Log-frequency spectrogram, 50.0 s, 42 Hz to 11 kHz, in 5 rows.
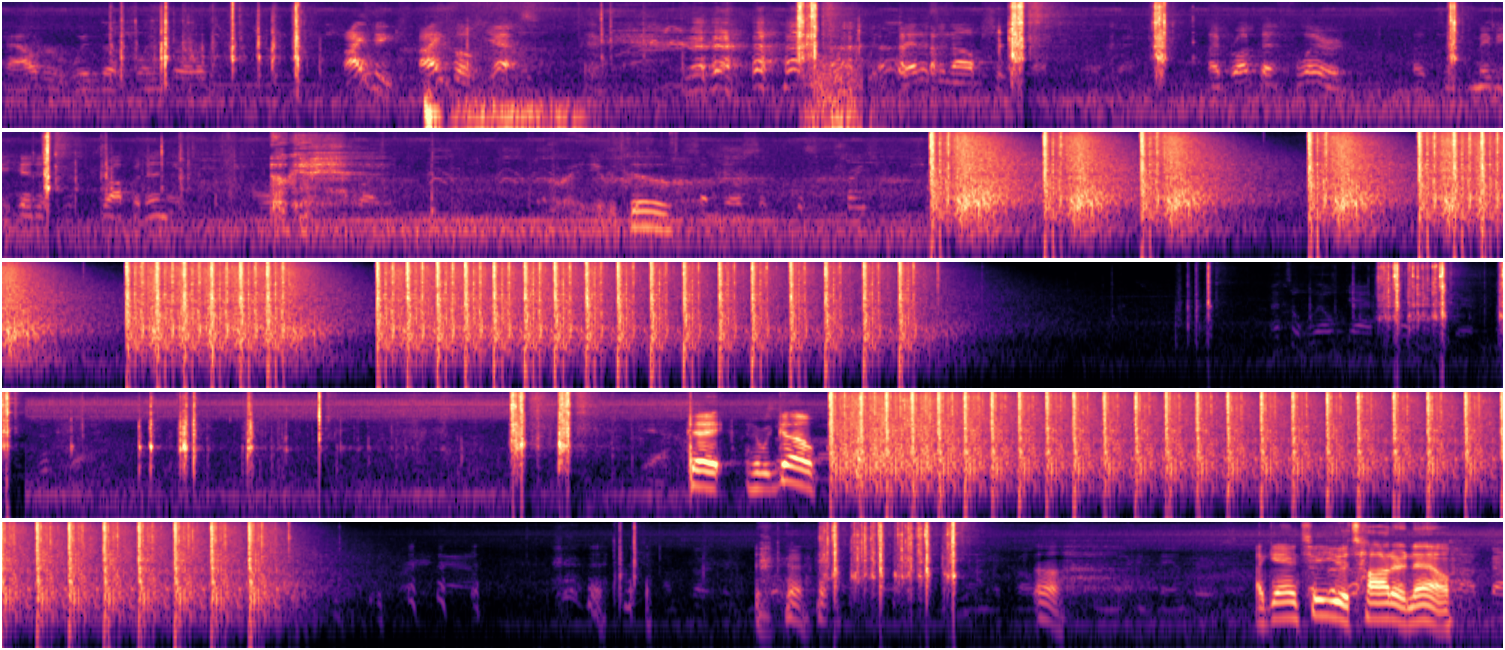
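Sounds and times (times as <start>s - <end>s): rifle shots echoing: 2.8s - 4.1s, 5.3s - 6.0s, 16.2s - 26.5s, 35.6s - 42.2s.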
